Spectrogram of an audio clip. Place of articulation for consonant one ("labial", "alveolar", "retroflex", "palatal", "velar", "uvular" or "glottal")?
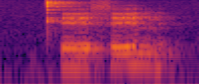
velar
